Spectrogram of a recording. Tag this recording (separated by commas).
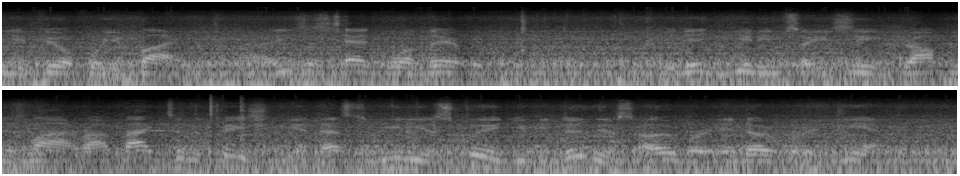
Speech, Vehicle, speedboat, Water vehicle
